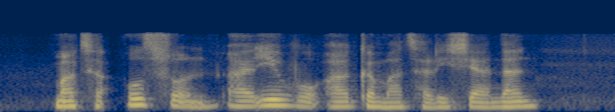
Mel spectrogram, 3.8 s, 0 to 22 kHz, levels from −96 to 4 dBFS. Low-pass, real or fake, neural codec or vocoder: 7.2 kHz; fake; codec, 16 kHz, 0.8 kbps, ZipCodec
